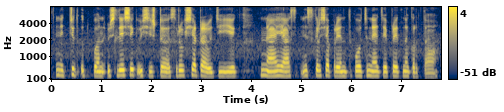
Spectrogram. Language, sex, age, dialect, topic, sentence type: Marathi, female, 31-35, Southern Konkan, banking, statement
